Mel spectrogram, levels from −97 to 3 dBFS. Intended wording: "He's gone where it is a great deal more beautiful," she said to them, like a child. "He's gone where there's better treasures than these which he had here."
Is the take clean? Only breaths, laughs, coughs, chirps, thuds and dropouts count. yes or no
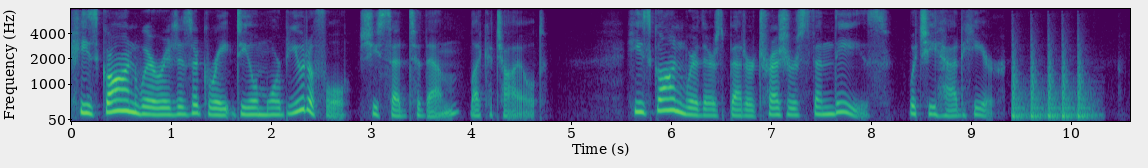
no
